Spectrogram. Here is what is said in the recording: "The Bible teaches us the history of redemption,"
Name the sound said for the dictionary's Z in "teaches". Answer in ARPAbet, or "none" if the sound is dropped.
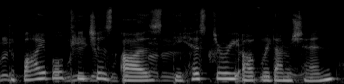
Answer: Z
